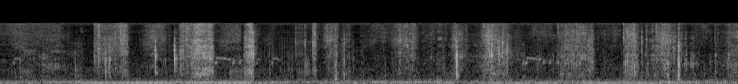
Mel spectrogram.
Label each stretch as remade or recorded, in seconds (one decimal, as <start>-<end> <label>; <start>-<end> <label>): 0.0-7.4 recorded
